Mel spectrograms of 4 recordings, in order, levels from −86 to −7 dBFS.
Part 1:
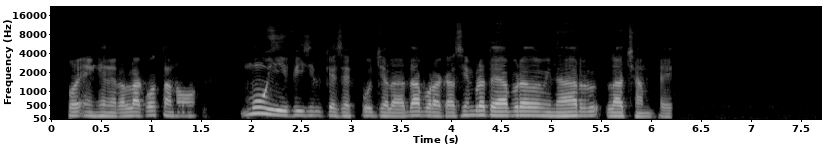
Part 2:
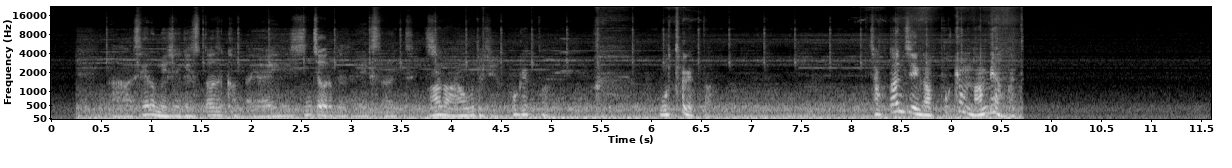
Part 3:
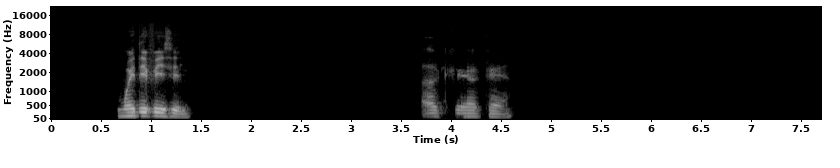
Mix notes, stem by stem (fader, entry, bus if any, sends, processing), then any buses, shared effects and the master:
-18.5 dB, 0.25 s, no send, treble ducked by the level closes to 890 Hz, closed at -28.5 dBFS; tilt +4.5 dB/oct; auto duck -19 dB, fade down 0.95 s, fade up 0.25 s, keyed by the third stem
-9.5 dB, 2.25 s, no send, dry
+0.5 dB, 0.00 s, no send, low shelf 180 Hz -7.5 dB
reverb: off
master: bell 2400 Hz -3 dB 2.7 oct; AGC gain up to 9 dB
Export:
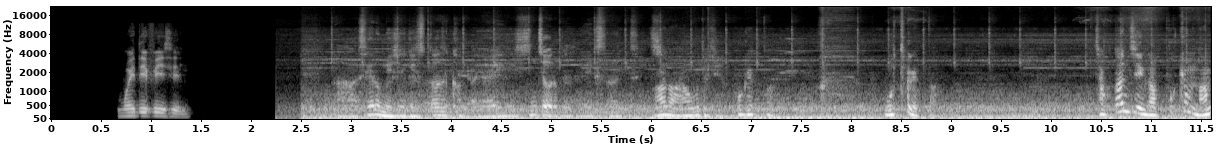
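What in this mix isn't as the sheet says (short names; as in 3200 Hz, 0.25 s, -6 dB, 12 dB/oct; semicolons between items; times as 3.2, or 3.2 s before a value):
stem 1: muted; stem 2 -9.5 dB -> 0.0 dB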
